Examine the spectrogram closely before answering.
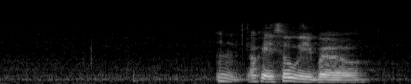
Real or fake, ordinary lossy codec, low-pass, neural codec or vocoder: fake; none; none; codec, 16 kHz, 8 kbps, FreqCodec, smaller model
